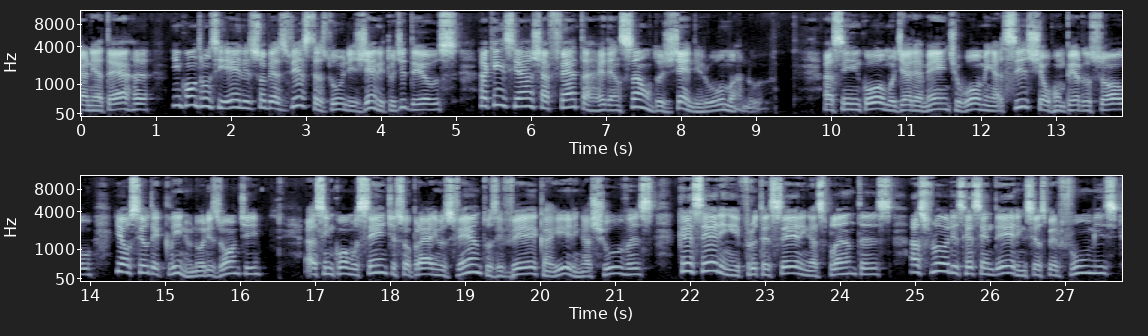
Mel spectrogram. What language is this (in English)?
Portuguese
